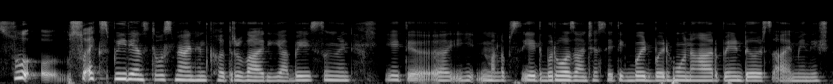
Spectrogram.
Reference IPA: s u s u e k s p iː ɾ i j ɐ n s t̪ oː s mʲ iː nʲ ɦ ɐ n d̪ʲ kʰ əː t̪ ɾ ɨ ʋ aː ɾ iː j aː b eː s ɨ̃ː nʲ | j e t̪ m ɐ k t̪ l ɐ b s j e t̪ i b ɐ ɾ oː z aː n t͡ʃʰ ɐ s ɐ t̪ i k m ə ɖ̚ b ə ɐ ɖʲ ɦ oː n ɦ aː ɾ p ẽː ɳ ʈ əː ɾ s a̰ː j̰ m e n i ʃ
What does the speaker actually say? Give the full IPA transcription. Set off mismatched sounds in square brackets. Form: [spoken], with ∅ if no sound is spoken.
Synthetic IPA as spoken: s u s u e k s p iː ɾ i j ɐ n s t̪ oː s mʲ [aː] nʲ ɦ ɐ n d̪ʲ kʰ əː t̪ ɾ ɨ ʋ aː ɾ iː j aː b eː s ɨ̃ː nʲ | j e t̪ m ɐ [∅] t̪ l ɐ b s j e t̪ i b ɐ ɾ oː z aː n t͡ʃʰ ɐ s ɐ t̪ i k [b] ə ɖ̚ b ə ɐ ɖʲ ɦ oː n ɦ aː ɾ p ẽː ɳ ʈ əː ɾ s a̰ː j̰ m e n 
